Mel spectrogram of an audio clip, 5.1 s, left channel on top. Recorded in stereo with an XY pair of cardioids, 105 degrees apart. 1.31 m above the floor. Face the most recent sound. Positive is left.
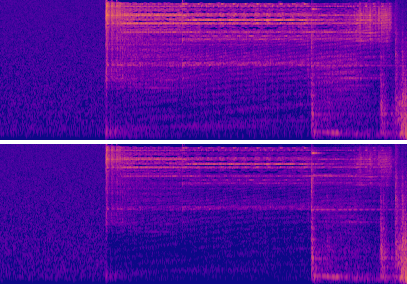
turn(degrees=-20)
